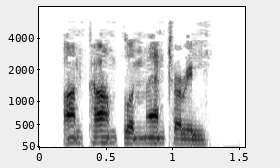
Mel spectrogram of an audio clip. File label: "uncomplimentary", English; adjectives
